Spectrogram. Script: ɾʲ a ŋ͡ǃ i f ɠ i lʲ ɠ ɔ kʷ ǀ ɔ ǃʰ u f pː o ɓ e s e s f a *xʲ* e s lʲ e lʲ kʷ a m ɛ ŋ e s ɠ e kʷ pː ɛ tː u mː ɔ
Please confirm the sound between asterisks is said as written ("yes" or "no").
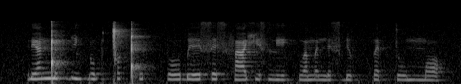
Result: yes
